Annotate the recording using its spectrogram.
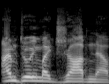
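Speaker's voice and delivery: ordinary talk, nothing marked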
